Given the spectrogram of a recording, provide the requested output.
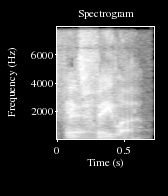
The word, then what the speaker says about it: Failla: And you pronounce it the way every anchor on Fox News pronounces it. – Yeah. – It's Failla. Yeah, yeah, yeah.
